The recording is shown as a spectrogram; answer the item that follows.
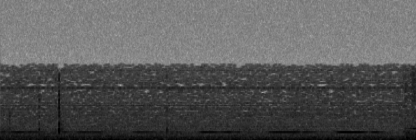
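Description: Low background noise: a steady hum with a faint high tone that pulses on and off about twice a second, and a single faint tick about half a second in.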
